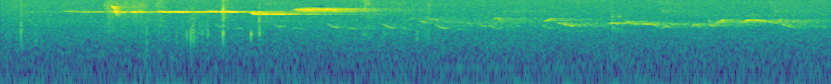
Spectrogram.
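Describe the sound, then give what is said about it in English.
Faint forest birdsong: a high, thin wavering black-throated green warbler phrase early on, then a softer slurred whistle of an eastern wood-pewee, both over a steady outdoor hiss with no talking. “I'm hearing black-throated green warbler, eastern woodpewee.”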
